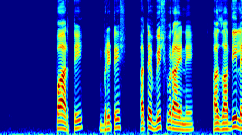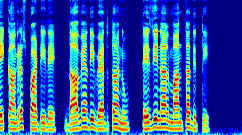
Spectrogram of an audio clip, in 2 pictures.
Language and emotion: Punjabi, neutral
